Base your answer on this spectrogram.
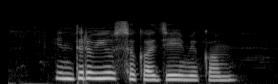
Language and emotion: Russian, sad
